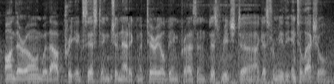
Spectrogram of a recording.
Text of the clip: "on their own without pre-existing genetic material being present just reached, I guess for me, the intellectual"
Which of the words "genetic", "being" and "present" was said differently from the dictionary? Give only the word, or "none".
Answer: none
